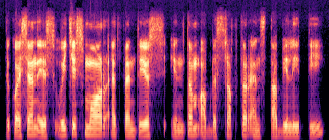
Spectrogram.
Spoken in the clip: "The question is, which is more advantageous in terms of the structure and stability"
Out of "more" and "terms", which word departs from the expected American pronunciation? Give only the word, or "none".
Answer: terms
